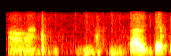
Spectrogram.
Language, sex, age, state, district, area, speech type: Marathi, male, 18-30, Maharashtra, Nanded, rural, conversation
